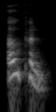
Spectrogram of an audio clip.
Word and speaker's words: open: Why does the O say its name in the word open? Why is that not open? Open Gangnam Style. Why is it not open? Because the O is at the end of the first syllable. The P belongs to the second syllable. Split them up like that, and you have now got an open syllable.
